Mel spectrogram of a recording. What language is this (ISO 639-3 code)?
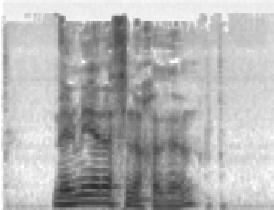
kab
